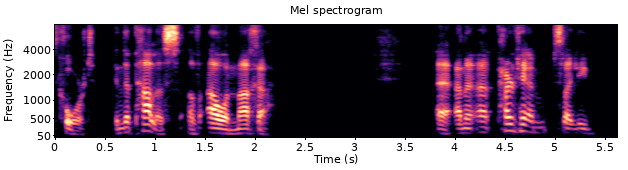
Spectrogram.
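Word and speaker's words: Emain Macha: in the palace of Owen Macha. And apparently I'm slightly not wrong, but slightly nuanced on that. It can be pronounced Owen Macha, which is Navan Fort, just outside the modern city of Armagh.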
